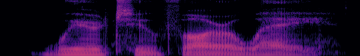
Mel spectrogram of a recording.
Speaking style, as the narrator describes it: he whispered

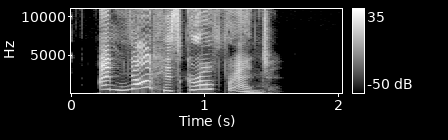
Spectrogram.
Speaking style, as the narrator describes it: Vicky yelped, her voice shrill and chihuahua-like

